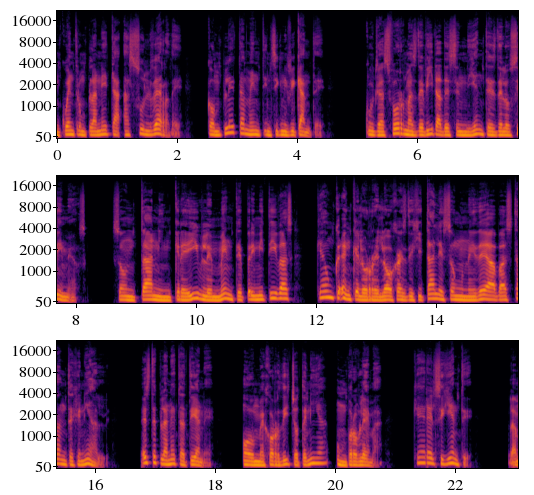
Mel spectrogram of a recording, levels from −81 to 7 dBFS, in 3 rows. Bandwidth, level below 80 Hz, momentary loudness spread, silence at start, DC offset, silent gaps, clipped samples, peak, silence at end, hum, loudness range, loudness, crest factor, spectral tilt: 17.5 kHz; -50 dBFS; 9 LU; 0 s; under 0.1%; 4.84-5.14 s, 8.48-8.61 s, 16.62-16.75 s, 18.29-18.45 s, 21.17-21.30 s, 22.61-22.87 s; under 0.1%; -2 dBFS; 0 s; none; 3 LU; -18 LUFS; 16 dB; -6.5 dB/octave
